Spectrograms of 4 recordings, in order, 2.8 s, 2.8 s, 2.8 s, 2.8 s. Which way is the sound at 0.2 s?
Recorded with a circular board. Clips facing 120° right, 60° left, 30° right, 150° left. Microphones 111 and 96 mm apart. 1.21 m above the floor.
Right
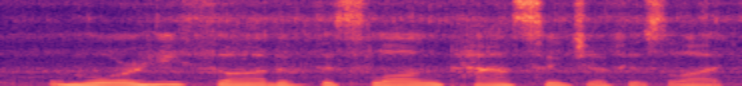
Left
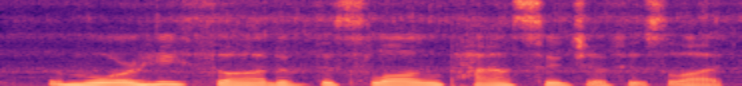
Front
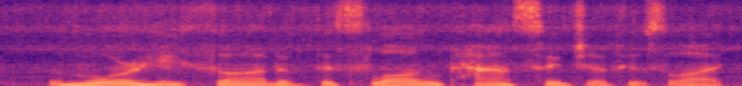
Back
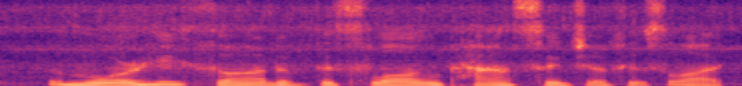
70° left.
